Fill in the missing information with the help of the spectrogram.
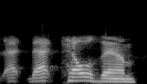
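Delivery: ordinary delivery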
